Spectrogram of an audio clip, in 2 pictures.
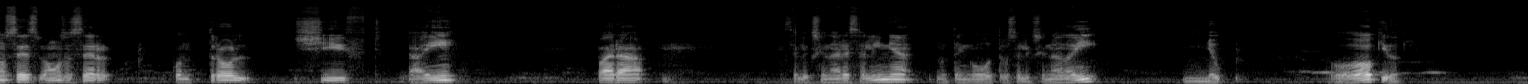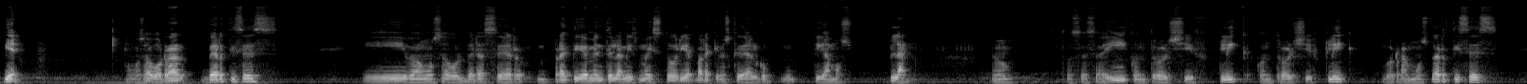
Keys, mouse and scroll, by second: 0.7 alt+shift+click, 1.8-2.1 typing, 2.7 alt+shift+click, 3.8-4.3 scroll down 1, 6.0 middle click, 6.5 middle click, 7.5-8.1 scroll down 1, 8.1 shift+middle click, 9.7-11.3 scroll down 2, 9.8 middle click, 11.3-12.5 shift+middle drag, 12.2-12.9 scroll up 1, 15.9 x, 17.3 click, 18.9 middle click, 19.2-19.5 scroll up 1, 19.5 scroll down 1, 19.6 middle click, 19.9-21.3 scroll up 3, 21.9 middle click, 22.2-22.6 scroll down 2, 23.7 middle click, 25.9 alt+shift+click, 27.0 alt+shift+click, 28.4 x, 28.9 click, 29.8-30.5 scroll down 3.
